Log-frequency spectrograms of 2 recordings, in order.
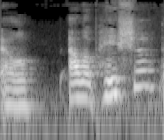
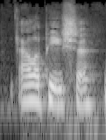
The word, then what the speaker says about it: alopecia: But she's got alopecia, that's how you say it. – Yeah, alopecia.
